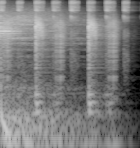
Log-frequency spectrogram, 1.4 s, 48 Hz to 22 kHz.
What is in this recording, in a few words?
LOOP, Drum & Bass, 170 BPM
